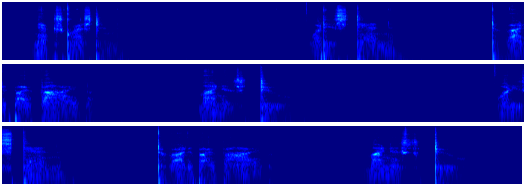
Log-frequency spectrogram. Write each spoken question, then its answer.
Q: What is 10 divided by 5 minus 2?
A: The answer is 0.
